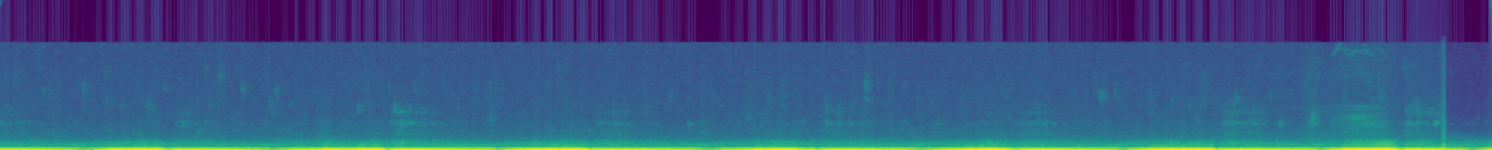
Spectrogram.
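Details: Domestic cat from Taiwan purring steadily: a deep, low rumbling drone that swells and dips with each breath, about fourteen in-and-out cycles, with no other clear sounds.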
